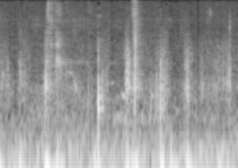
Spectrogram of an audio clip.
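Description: Close-up eating sounds: wet chewing and lip smacking of rice and curry eaten by hand, a run of sharp, irregular clicks several times a second.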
